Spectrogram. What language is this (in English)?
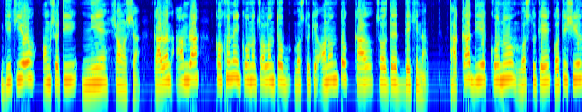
Bangla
